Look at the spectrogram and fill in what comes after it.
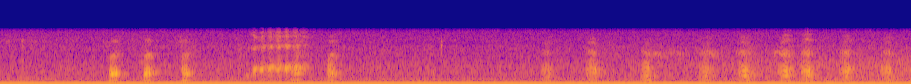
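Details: Horney, a goat said to go around laughing and sneezing all day, gives short, nasal, harmonic bursts: three quick ones, a denser cluster, then scattered single pulses spaced about half a second apart over a low murmur of background voices.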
